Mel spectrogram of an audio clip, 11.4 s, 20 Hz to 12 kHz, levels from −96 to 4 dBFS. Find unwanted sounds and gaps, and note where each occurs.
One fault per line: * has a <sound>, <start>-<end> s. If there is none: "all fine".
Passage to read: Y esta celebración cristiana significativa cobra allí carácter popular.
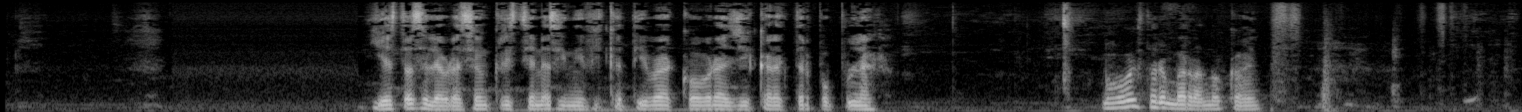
all fine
